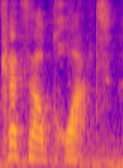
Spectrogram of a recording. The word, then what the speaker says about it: Quetzalcoatl: It's pronounced Quetzalcoatl.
